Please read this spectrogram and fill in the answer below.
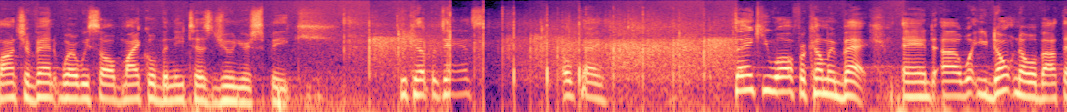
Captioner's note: applause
